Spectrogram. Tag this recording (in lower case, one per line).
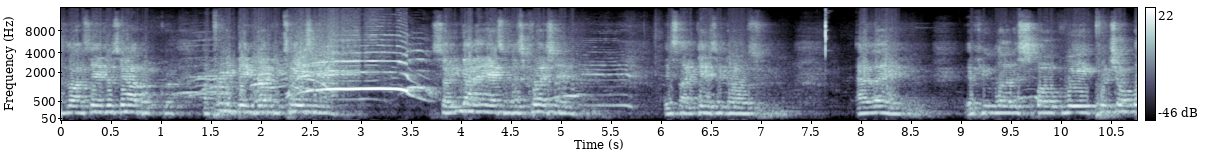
speech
